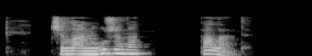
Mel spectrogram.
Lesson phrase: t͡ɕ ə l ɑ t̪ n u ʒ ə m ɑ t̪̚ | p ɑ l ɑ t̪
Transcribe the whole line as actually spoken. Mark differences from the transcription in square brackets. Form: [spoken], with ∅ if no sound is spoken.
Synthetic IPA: t͡ɕ ə l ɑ [∅] n u ʒ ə [n] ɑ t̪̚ | p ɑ l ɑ t̪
